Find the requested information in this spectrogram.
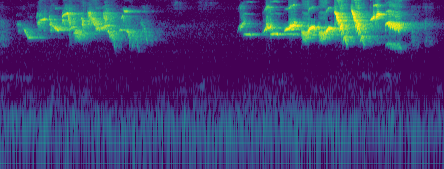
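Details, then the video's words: Rusty-collared seedeater (coleiro) singing in a contest: a quick warbled phrase of high notes, a one-second pause, then a longer, louder, rapid run of sharp chirps and trills. "Coleiro Disputa de Canto"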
